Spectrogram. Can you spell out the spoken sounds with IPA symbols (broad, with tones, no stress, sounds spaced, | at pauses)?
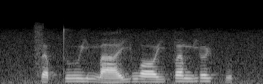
t͡s ɐ˨ p̚ t̪ uː˧ j m aː˨˥ j w ɔː˧ j p ɐ˥ m j ɵ˥ ɥ kʷ ɪ˨ k̚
